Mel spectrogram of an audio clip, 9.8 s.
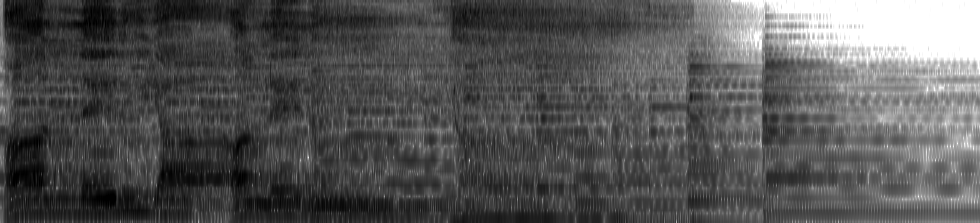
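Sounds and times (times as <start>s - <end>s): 
singing: 0.0s - 6.8s.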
